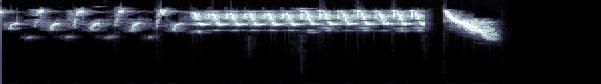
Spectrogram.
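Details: European goldfinch song for teaching young birds, from a tutoring CD by an Andalusian Hunting Federation master: scattered twittering notes lead into a fast, dense trill, ending with one drawn-out, downslurred, nasal note.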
